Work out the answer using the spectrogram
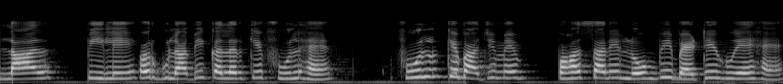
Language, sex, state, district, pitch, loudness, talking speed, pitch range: Hindi, female, Maharashtra, Dhule, 275 Hz, -22 LUFS, 145 wpm, 255-305 Hz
